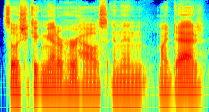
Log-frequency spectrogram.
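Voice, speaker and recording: With a fairly low, smooth voice at a moderate pace, a young Las Vegas musician talks as a podcast guest, recorded with no echo. He's in a podcast studio on a dynamic studio mic. His casual interview storytelling is relaxed and loose, peppered with fillers.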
